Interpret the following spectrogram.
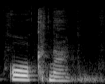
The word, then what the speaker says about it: окна: Окно meaning window, окно, but the plural form will be окна. Окна. So now in the plural form the stress falls on the first syllable.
